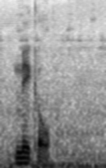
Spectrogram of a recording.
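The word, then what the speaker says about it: Mikkel: me that um that in Danish K's are pronounced as G's so it's kind of migle um so yeah that's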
